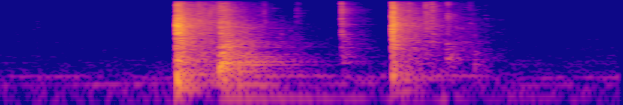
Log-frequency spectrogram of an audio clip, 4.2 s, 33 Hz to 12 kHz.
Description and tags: The house opposite of mine gets a new roof. The workers throw the old tiles down into a container in the street. Marantz PMD670 with AT825 recorded from some 5 metres away. Unprocessed.
stone, breaking, rooftiles, tiles, break, field-recording, crushing, rooftile, crush, tile, construction, stones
